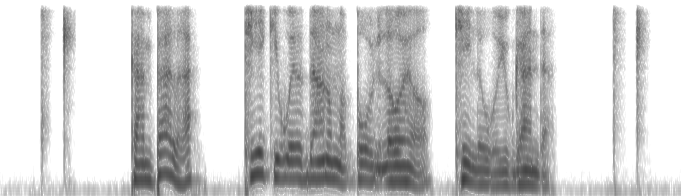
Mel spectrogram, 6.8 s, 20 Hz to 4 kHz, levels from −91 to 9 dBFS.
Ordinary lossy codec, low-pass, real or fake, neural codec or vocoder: none; 3.6 kHz; fake; codec, 16 kHz in and 24 kHz out, 0.9 kbps, LongCat-Audio-Codec, four codebook decoder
